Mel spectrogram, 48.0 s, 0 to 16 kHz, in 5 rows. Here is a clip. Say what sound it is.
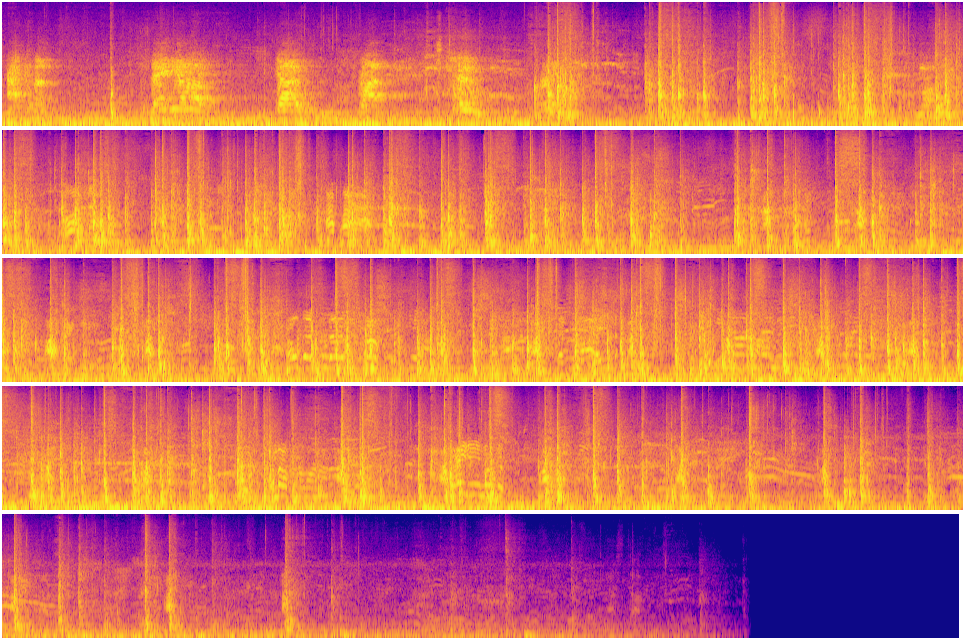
I recorded this at the Bellingen Agricultural Show, in Bellingen, New South Wales, Australia in 1999. It is the Snow Glyde Memorial Sprint Woodchop. Most woodchopping races are handicaps; so the slowest axeman starts first and so on. Often it takes three minutes before the fastest axeman begins.
The beauty of this recording is that the axeman start together and gradually fall out of time. Also the harsh Australian country accents that are heard. The expulsion of air through the nostrils by the axemen. The sounds of the poultry in the background, the Poultry Pavilion being next to the woodchopping arena.
This was recorded using aa Tascam Pro DAT with AKG CK 98 shotgun microphone with P12-48 pre-amp, also known as AKG SE300B.
australia, field-recording, wood-chopping-competition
